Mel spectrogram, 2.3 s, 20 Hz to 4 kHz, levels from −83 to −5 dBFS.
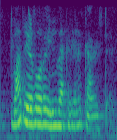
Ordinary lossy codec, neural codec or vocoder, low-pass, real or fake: none; none; 3.6 kHz; real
